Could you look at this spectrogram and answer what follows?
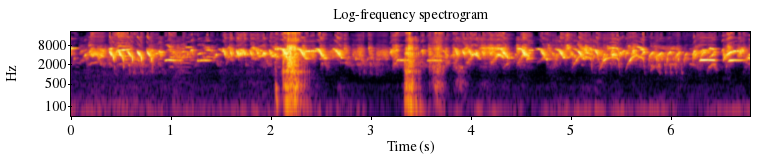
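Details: A pet male canary sings a long, fast stream of high rolling trills and twittering phrases, broken by two brief low thumps partway through.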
